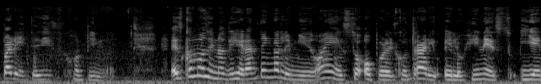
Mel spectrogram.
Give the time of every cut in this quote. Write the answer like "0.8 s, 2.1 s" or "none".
1.6 s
